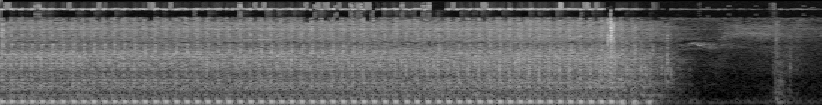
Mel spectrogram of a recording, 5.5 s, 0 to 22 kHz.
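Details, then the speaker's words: Honda ADV 150 scooter at roadside troubleshooting, starting after checking kickstand and kill switch: fires up, settles into steady even putter, then shuts off cleanly; normal start and idle. "okay if all that's good the bike should start if it doesn't push down on the ignition to wake it up and try and start it"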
